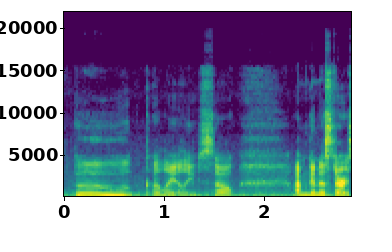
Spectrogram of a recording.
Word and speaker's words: ukulele: lot better at the ukulele I'll say that and somebody corrected me on how to say it in a comment they were like it's like ulele so I'm going to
